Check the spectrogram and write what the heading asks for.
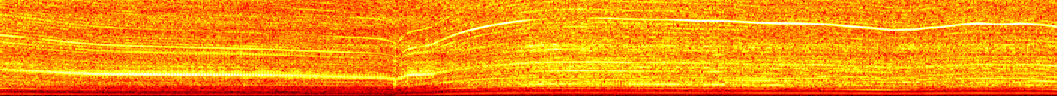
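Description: Small handheld rotary tool running with a grinding bit against a wooden locket piece, a steady high motor whine. Its pitch sinks slowly for the first four seconds, breaks abruptly, then rises back and holds steady.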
